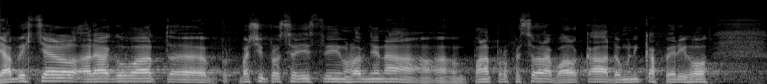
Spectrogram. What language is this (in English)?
Czech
